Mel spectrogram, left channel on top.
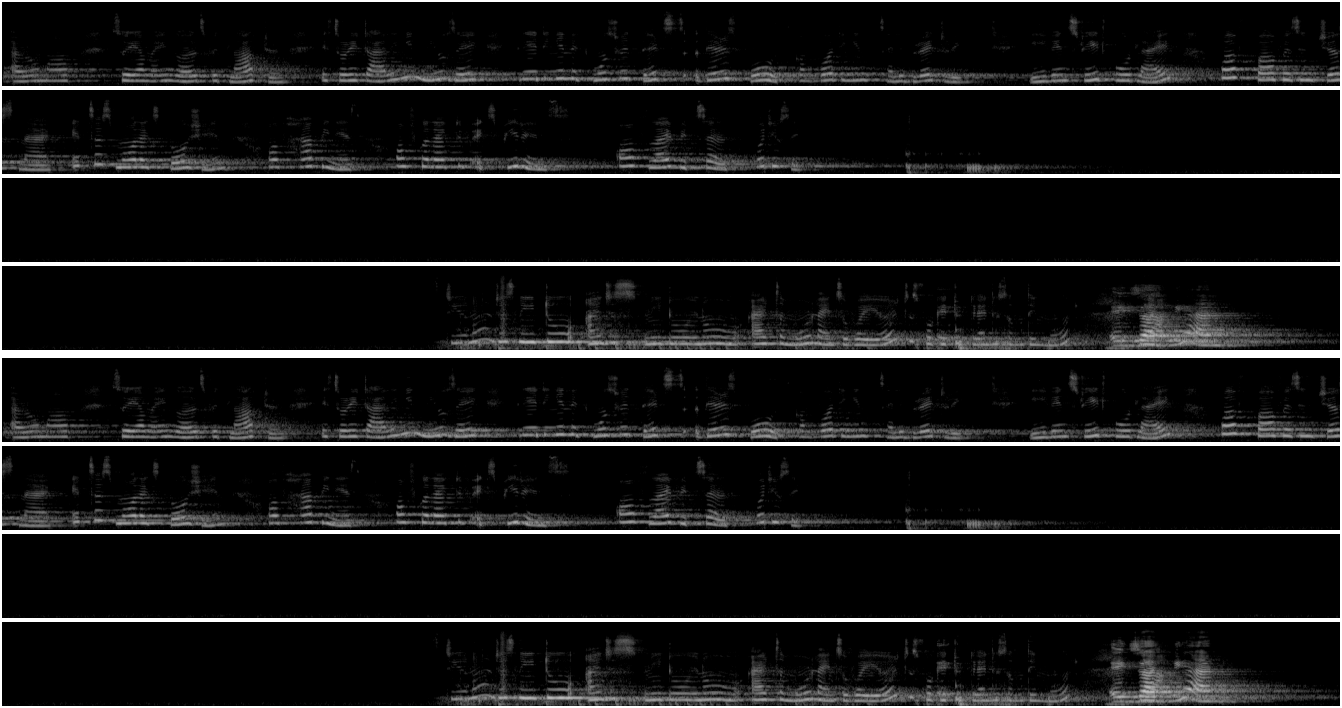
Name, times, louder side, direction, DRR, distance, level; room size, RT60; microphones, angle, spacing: voice 1, 0.0-9.6 9.9-18.8 19.5-20.7 20.9-21.4 22.4-23.4 44.5-51.8, right 1 dB, 5° right, 8 dB, 0.6 m, -35 dB
voice 2, 51.2-52.4, right 3 dB, 85° right, 6 dB, 1.1 m, -26 dB
29.5 x 11.0 x 3.4 m, 2.7 s
head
